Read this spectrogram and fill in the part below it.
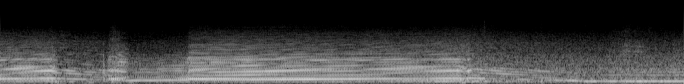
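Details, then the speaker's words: Honda Accord with rebuilt K24Z3 block and K24A2 head swap, Drag Cartel cams, custom tune, under acceleration: revs climb cleanly, note hardens sharply as VTEC high cam engages, then drops on shift; strong, healthy pull. "You get that old school crossover to where you're at low revs, and then that VTEC kicks and you can actually hear the difference."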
